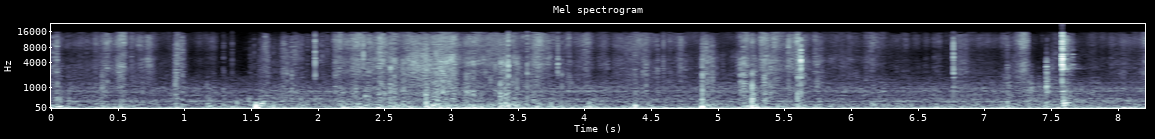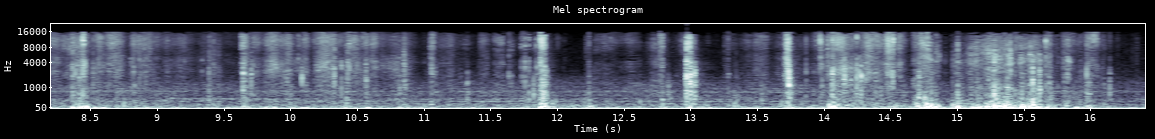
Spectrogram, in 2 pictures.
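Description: Paper banknotes rustle and flick crisply as they are counted by hand, close up.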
